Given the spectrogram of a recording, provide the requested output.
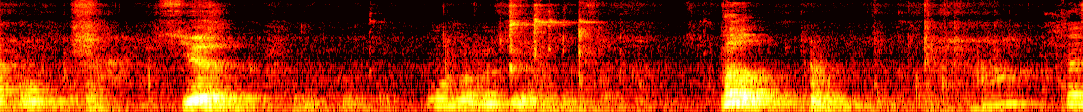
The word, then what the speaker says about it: Pau: Eh oui, Pau, avec un P. Alors Pau? Oui, comme ça s'écrit, pareil.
